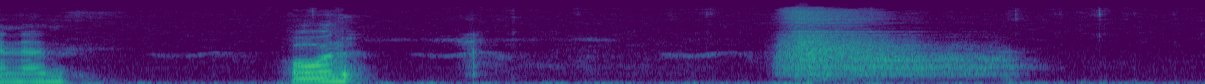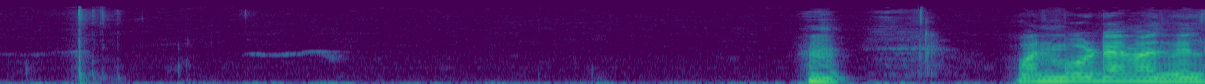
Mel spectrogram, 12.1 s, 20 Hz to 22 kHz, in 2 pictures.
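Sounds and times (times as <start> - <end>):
man sighing: 3.9 - 5.2.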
